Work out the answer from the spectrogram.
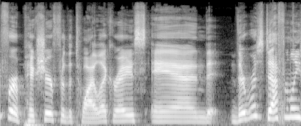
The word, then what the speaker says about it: Twi'lek: You guys told me that's how you say it, Twi'lek, like Twilight apparently.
